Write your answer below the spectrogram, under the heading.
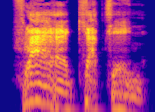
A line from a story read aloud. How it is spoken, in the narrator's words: he wheezed, straining his augmetic vocal cords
